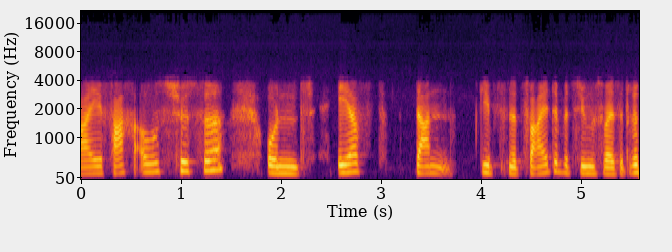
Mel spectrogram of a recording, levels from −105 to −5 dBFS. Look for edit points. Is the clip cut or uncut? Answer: uncut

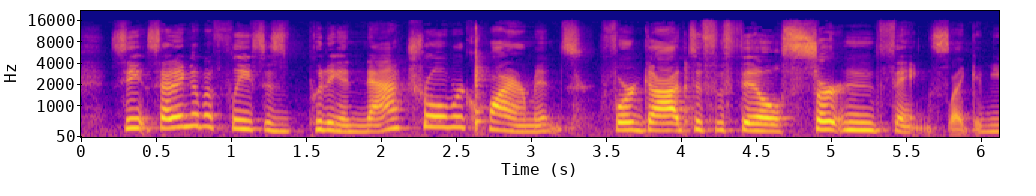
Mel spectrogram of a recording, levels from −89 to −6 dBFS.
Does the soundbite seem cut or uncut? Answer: cut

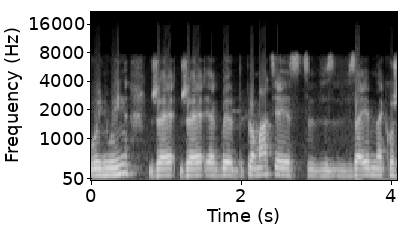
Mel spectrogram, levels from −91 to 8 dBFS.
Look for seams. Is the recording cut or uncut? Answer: cut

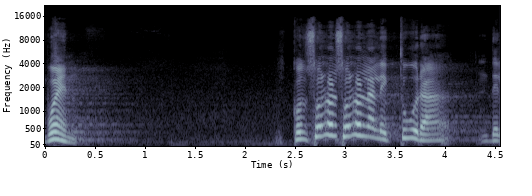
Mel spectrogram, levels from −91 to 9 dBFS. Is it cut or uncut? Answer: cut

